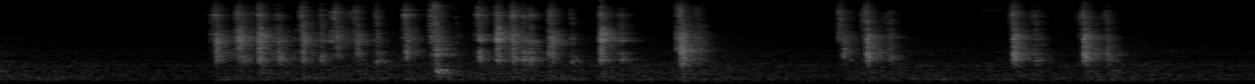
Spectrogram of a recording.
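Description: Typing on a computer keyboard: a quick run of keystrokes starting about a second in, then a few single, spaced key presses near the end.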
